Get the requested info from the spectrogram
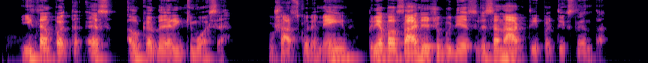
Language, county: Lithuanian, Vilnius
